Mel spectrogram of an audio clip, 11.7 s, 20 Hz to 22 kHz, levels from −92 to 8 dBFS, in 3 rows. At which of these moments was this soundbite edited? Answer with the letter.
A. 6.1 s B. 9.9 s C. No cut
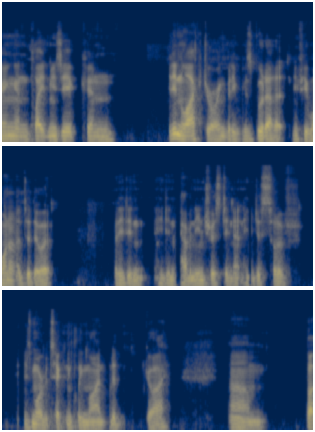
A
